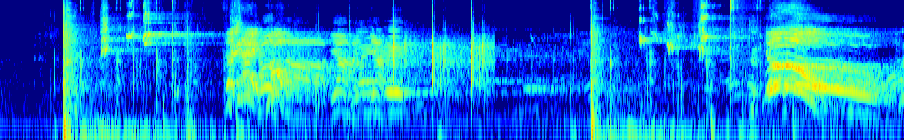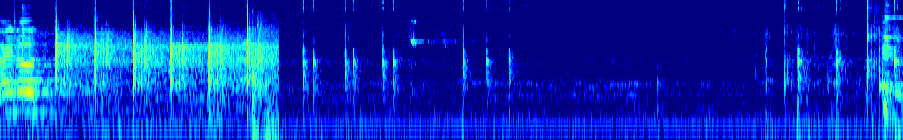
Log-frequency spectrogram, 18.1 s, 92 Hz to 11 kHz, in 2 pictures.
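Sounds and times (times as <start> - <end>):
player shouting: 2.3 - 3.6, 7.5 - 9.1
table tennis ball clicking: 11.5 - 14.3.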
